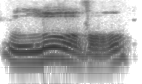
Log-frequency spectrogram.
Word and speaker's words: Louisville: So it's actually Louisville. So like, well, I said it wrong even trying to say it right. So it's L-U-H-L, Vol, V-U-H-L, Louisville. Ville.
